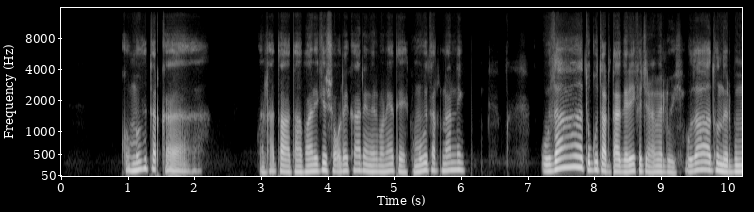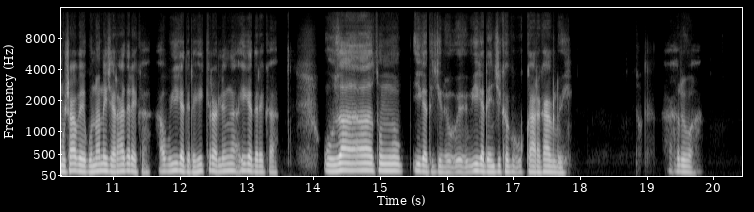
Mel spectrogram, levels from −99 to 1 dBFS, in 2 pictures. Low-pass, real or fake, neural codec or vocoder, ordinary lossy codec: 14.4 kHz; real; none; none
